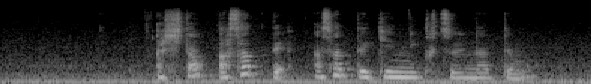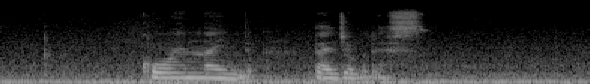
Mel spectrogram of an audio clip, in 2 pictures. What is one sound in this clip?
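A young woman speaks softly and close by, in short bursts.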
